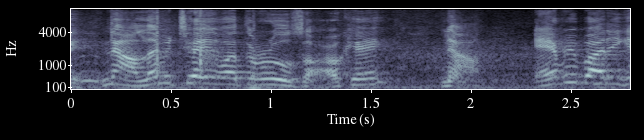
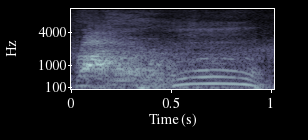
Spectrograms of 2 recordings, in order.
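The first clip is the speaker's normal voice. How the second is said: lion roar. Pretend. His turn pretending an animal.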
